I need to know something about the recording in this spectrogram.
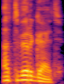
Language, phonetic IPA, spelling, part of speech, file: Russian, [ɐtvʲɪrˈɡatʲ], отвергать, verb, Ru-отвергать.ogg
- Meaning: to reject, to repel, to repudiate, to scout (reject with contempt), to waive, to disallow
